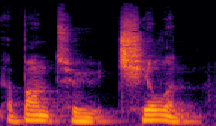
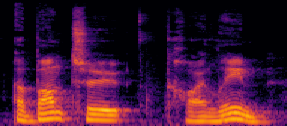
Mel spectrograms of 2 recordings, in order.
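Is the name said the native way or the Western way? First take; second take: native; Western. First: The name is said in its native pronunciation. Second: The name is said in the common Western way. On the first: "if you were to pronounce it by its native name" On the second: "that's how most of us in the West pronounce that"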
